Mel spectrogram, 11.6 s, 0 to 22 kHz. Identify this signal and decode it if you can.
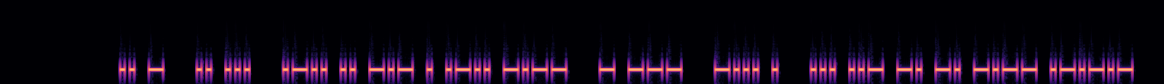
Morse code, heard as a keyed tone, about 25 wpm, 700 Hz. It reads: IT IS LIKELY TO BE SUNNY.
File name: practice / 25wpm / Sentences with 3-Word Phrases - 25wpm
